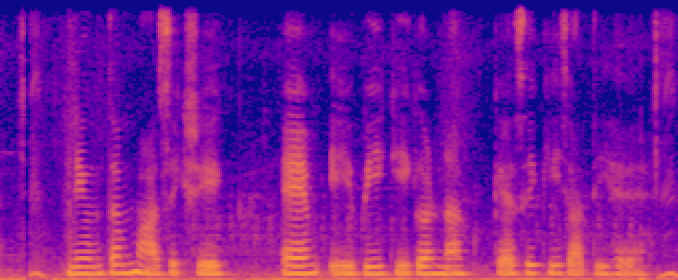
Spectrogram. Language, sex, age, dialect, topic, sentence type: Hindi, female, 41-45, Hindustani Malvi Khadi Boli, banking, question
